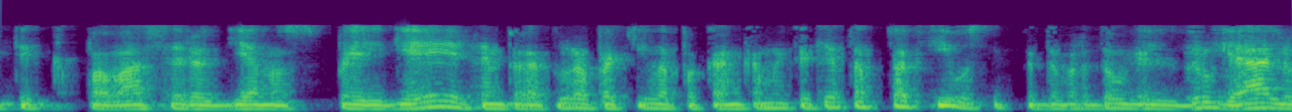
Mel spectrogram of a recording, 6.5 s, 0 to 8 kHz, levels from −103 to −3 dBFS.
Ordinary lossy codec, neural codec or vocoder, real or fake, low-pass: AAC, 16 kbps; none; real; 7.2 kHz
